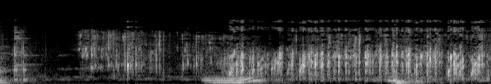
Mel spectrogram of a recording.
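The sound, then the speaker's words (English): Liquid pours steadily into a shaving mug, a bright splashing trickle that rises in pitch as it fills, fairly loud, with a faint voice briefly underneath. “Pour some of this in the shaving mug.”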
